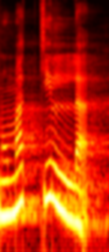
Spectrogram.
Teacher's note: karena ada nun sukun menghadapi huruf lam maka cara bacanya adalah Nun dileburkan ke lam tidak lagi ada suara n melainkan langsung suara lam masuk numakilla tanpa didengungkan artinya jangan ditahan kalau kalau Nun ketemu lam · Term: Idam Bil gunah, idgham bila gunnah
